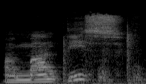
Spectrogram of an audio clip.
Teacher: in between the last two vowels um example here amantis so this gets penultimate stress if you don't have a consonant cluster here you get anti-penultimate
